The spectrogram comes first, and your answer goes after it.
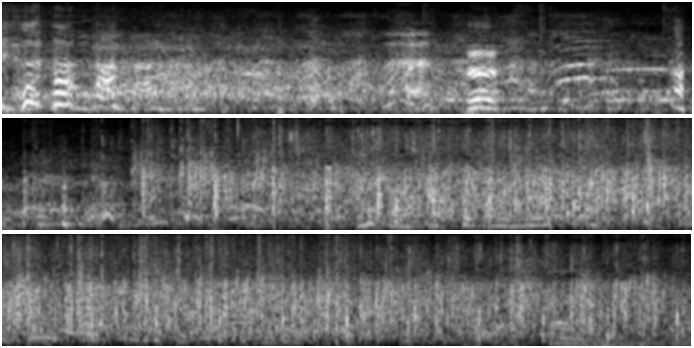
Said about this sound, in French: Applaudissements mous.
